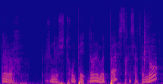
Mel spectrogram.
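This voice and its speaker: Mellow-voiced man explaining commands. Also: mid-range voice, very animated, a little fast, vocal fry, a little hiss or hum. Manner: talks through commands step by step, with self-corrections. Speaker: tutorial presenter. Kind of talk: screen-recorded IT tutorial.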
